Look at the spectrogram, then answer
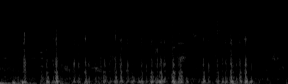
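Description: Quick typing on a computer keyboard as a Windows search for Microsoft Store is entered, a close, rapid run of light clicky keystrokes, no talk.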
